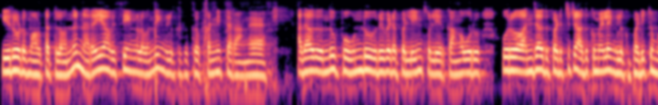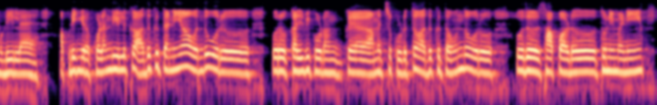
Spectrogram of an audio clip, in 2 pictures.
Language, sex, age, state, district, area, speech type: Tamil, female, 45-60, Tamil Nadu, Erode, rural, spontaneous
